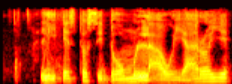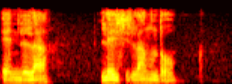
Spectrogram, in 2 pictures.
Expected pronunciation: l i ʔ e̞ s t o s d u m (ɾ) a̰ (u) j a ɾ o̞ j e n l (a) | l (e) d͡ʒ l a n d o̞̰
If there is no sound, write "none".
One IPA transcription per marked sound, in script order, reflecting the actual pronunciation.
l, w, a, e

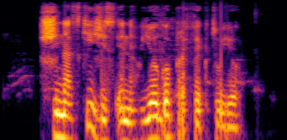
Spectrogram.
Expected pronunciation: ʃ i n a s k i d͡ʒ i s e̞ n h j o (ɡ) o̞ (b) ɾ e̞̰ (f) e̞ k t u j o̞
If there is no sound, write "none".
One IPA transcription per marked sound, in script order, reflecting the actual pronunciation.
ɡ, p, f

